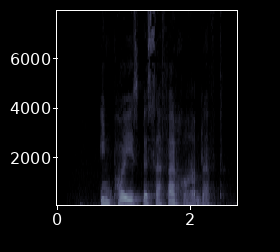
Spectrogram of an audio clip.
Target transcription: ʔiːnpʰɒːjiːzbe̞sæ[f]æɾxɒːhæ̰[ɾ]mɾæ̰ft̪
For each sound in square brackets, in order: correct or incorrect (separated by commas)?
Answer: correct, incorrect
